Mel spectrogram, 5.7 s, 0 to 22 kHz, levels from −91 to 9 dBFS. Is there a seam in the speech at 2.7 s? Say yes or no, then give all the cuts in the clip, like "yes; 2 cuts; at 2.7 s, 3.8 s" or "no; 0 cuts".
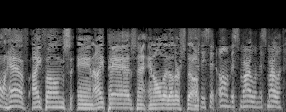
no; 1 cut; at 4.0 s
